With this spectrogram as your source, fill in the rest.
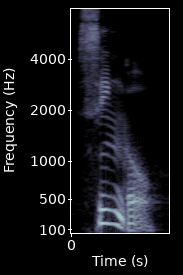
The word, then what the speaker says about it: single: Also this word, single. Single. The ng makes the nasal sound plus the hard g.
